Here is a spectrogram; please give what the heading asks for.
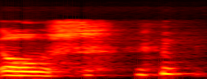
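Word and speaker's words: Oğuz: at my last name I have a silent G which is very confusing it's actually O's uh so today I'll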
